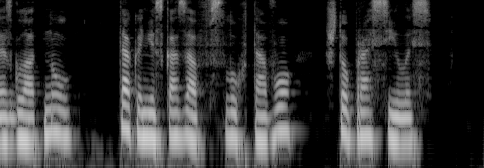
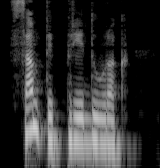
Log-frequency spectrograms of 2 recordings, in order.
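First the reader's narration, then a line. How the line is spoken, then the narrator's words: Grumbling. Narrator (Russian): проворчал Дайм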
